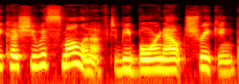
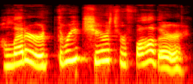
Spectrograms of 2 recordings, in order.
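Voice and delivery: high, loud gleeful shout; excited cry; 8 semitones higher, 5 dB louder than usual. Acted. Jo cheering news of Father's letter, excited shout. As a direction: cry out in delight.

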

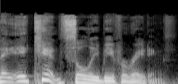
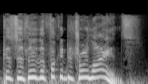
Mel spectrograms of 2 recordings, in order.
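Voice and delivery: exasperated retort. Retold or imitated. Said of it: "You're like".

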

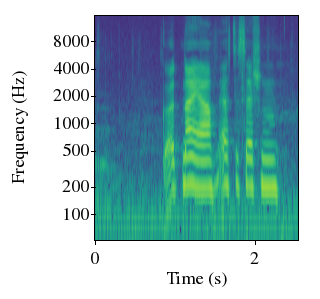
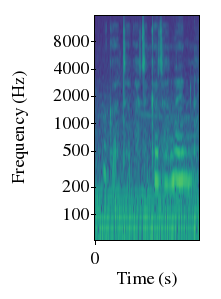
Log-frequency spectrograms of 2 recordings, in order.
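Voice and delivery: scared whisper; 14 dB quieter, faster than usual. Real, not acted. Frightened whisper in danger.

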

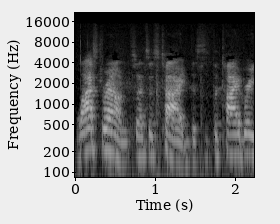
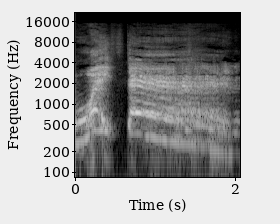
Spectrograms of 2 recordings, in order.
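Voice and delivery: slow, loud whiny mockery; mock daughter shout; 7 semitones higher, 9 dB louder, much slower than usual. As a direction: drag it out mockingly. Mocking daughter's plan.

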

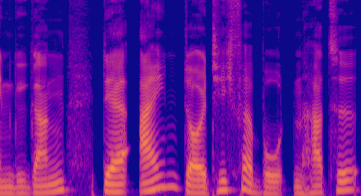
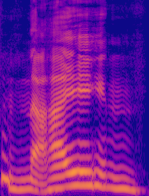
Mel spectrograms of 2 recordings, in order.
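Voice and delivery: pathetic lie; 7 semitones higher than usual. Acted. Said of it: "log Hermine erbärmlich".

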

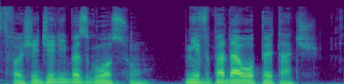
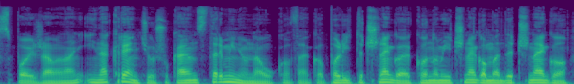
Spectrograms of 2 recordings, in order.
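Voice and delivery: ordinary delivery, nothing marked

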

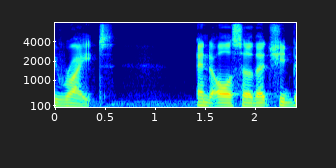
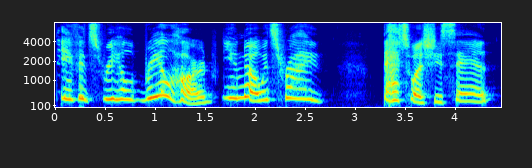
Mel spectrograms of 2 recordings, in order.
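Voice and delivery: high, tearful pleading through sobs; crying; 7 dB louder than usual. Acted. Amanda crying to Nikki, tearful high plea. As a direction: voice breaking into tears as she explains. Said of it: "she really was starting to cry".

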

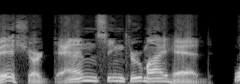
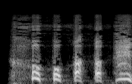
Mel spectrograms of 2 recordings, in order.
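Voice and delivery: giddy giggle; 13 semitones higher than usual. Acted. Bear giggles with joy.

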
